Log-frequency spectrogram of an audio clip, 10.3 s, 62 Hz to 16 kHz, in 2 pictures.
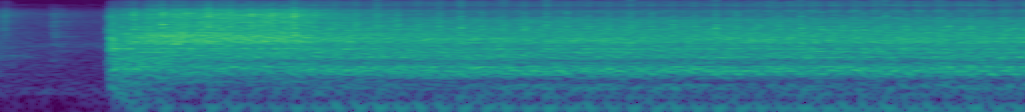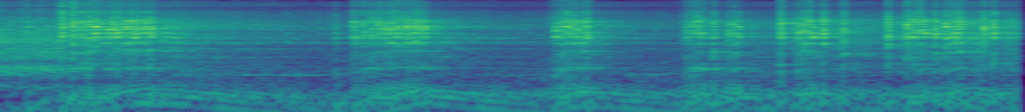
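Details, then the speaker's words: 1955 Oliver OC3 Cletrac crawler tractor, sat 20+ years, fitted with a Farmall M IH distributor and temporary coil: engine bursts into life then runs lumpy, surging and sputtering; timing judged way off and carburetor float stuck, carb must come off. "just from hearing it timing is definitely way off and our float is stuck so the carb does have to come off"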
